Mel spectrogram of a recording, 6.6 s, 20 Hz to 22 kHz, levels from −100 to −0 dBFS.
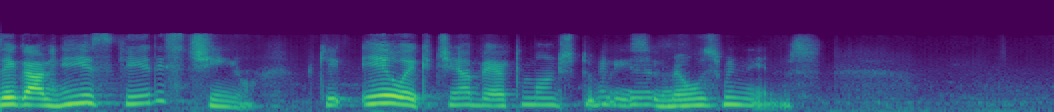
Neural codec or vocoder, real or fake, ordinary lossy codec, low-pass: codec, 16 kHz, 1 kbps, X-Codec, HuBERT features, trained on balanced general audio; fake; none; 7.2 kHz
